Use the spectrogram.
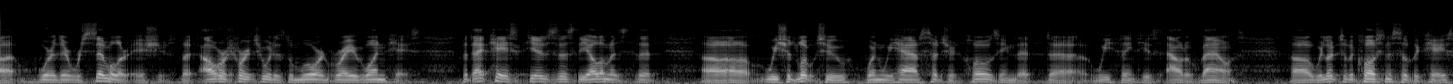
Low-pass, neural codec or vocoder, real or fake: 7.2 kHz; autoencoder, 22.05 kHz, a latent of 192 numbers a frame, VITS, trained on many speakers; fake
